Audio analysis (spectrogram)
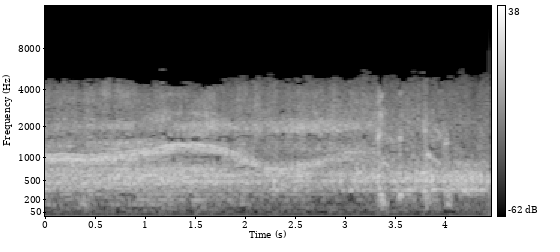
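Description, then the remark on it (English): A moving train roars past close by in a steady, continuous rumble, with a droning whine that shifts in pitch and a few sharper rattles near the end. “Down and right next to the train.”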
